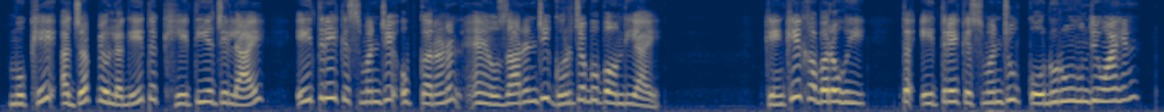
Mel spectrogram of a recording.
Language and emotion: Sindhi, surprised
